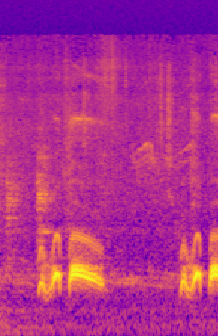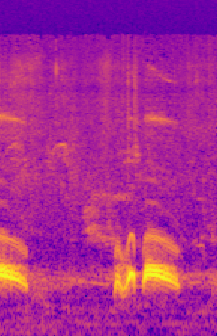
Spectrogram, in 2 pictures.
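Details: Repeated cooing of a spotted dove, played to trigger coos from newly held captive birds: three evenly spaced phrases roughly two seconds apart, each a wavering lead-in and a long, smooth coo.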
